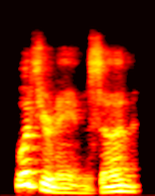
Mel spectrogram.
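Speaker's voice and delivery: weird, super-smooth, low, soft cowboy voice. Quoting a line whose delivery they found funny, in Primal's smooth cowboy voice. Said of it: "in the weirdest like smoothest cowboy voice".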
